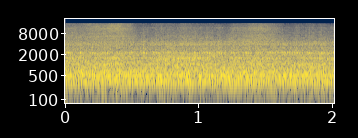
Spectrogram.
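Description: Circulating pump of a cold-water immersion tank running steadily: a constant hum with a few fixed tones over an even hiss of moving water and motor noise.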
